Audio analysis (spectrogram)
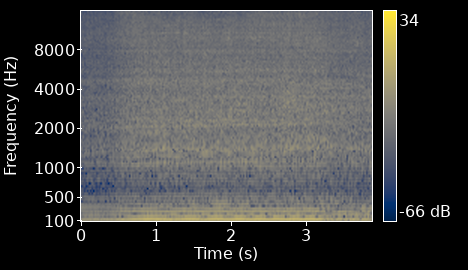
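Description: A Yamaha Virago XV250 bobber motorcycle fitted with a 40-tooth rear sprocket revs its engine up close and loud, holding a steady throaty drone before easing off near the end.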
